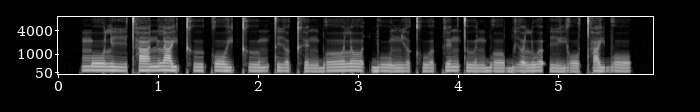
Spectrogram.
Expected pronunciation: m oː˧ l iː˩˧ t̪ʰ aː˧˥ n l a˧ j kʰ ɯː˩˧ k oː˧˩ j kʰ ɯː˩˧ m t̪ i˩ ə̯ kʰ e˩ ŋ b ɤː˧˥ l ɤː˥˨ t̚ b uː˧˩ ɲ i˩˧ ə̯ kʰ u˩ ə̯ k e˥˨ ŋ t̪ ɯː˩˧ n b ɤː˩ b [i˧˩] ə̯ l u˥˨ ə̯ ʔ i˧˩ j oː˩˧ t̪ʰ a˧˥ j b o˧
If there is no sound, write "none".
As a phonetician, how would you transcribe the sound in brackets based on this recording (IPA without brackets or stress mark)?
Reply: i˧˩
